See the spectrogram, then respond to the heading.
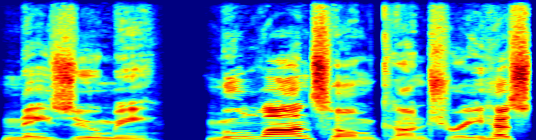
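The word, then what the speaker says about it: ネズミ: In this country's language, a mouse is pronounced Nezumi.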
